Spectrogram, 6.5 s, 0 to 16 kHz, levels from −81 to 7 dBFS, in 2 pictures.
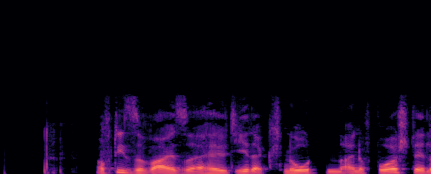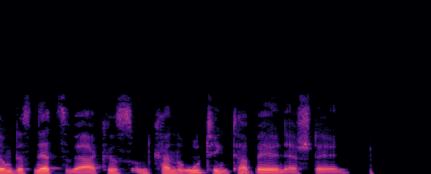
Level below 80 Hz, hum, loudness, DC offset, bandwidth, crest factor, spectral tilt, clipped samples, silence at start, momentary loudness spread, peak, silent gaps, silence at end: -62 dBFS; none; -23 LUFS; under 0.1%; 7.4 kHz; 18 dB; -7.5 dB/octave; under 0.1%; 0.35 s; 10 LU; -6 dBFS; 0.61-0.72 s, 2.41-2.45 s; 0.65 s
